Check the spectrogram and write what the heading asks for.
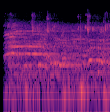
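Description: Basketball bouncing on a hardwood court as a player dribbles, a few irregular bounces.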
